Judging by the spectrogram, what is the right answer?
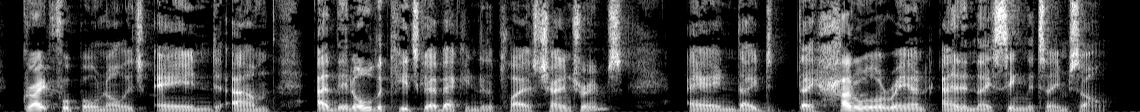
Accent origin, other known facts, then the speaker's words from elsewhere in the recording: Australia; accent: Aussie; being an Australian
